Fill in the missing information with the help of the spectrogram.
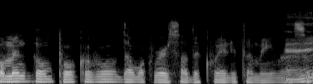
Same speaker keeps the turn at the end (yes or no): no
